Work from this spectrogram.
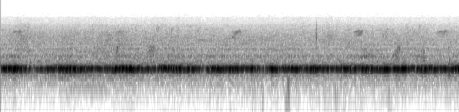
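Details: European fire-bellied toads, a chorus of several hundred calling males, blend their mating calls into a nearly continuous, steady low hooting drone. Faint higher chirps rise briefly above it.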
